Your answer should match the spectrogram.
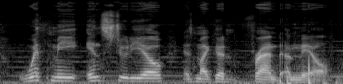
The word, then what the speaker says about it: Emil: that's how I met Emil. And I'm butchering your name. I know it's E-M-I-L. How do you pronounce it in Sweden? Yeah, in Sweden we would say Emil. Emil. Okay, it sounds like Emil.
